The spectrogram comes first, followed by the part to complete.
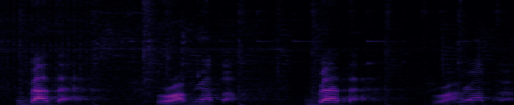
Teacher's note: we say the second part of the word a bit softer · So first of all, it is a two-syllable word. So the stress in this word is on the first syllable, rub. Okay?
